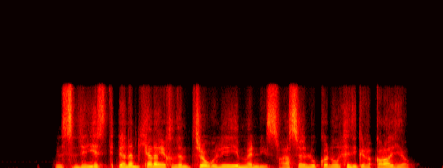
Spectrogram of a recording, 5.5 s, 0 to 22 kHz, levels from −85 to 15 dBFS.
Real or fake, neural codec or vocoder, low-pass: fake; codec, 16 kHz in and 24 kHz out, 0.6 kbps, FocalCodec, streaming, 4096 codes; 10.8 kHz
